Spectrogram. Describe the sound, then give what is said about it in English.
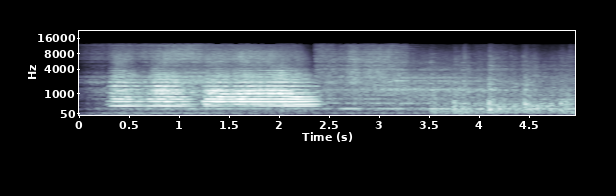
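A freight train blares its horn in two long, loud blasts, then the heavy rumble and clatter of rail cars rolling along the tracks carries on. “A freight train the migrants traveled on stopped near their home.”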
